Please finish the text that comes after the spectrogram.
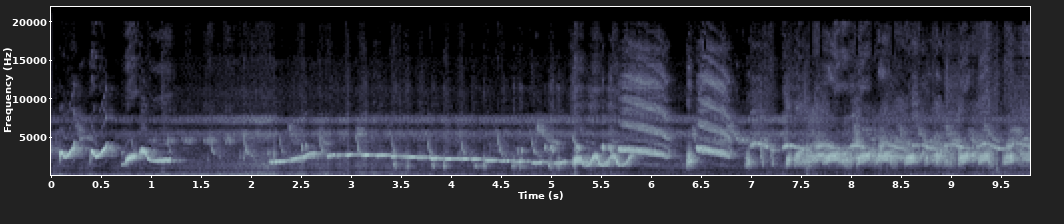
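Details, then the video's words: Tame Chinese Hwamei singing from a high perch; varied whistled phrases, a long slowly falling whistle, then a dense burst of rapid chattering and warbled notes. "Họa mi thuần, Đuôi lá vả, Chim hót cao cầu"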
